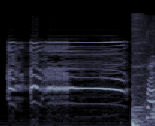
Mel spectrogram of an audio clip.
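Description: A rooster crows once, one long call of about a second and a half. Just before the end, music with a drum beat cuts in suddenly.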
